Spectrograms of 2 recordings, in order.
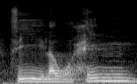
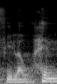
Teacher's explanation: tanwin bertemu mim dibaca masuk dan dengung ya, seolah tidak ada bunyi nun pada tanwinnya karena dia langsung idgham, langsung masuk ke mim dan tadi disertai dengung.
